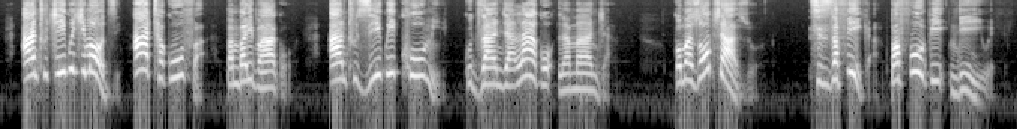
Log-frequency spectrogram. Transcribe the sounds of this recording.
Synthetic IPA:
antʰut͡ʃikwit͡ʃimɔd͡zi | atʰakufa̰ | pambalip̬aːkɔ | antʰuzikwikʰumḭ | kud͡zand͡ʒalakɔlamaːnd͡ʒa̰ | kɔmazɔpʰazɔ̰ | sizid͡zafika | pafupindḭːwɛ̰

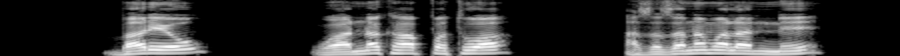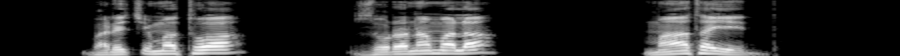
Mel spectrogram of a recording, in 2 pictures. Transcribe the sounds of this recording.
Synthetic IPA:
bɐɾɛjɐw | waːnːɐkaːpːɐt̪ʊwaː | ɐzɐzɐnɐmɐlɐnːɛ | bɐ̰ɾɛt͡ʃʼɪmɐt̪ʊwaː | zɔɾɐnɐmɐlɐ | maːt̪ɐje̞ːd̪ːɐ̥

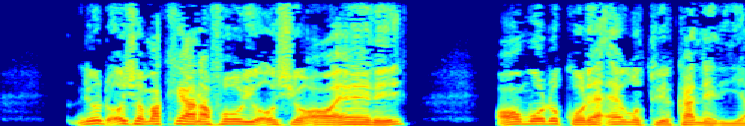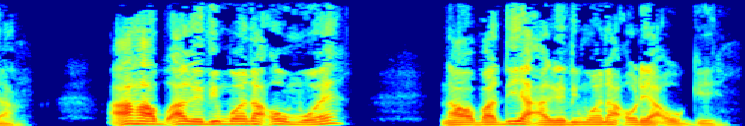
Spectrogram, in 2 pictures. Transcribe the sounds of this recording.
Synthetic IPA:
neondoːɕiɔmakeɣanafoɾoɾiɔoɕjɔɔɛɾe | ɔmoːndokoɾeaʔɛɣotwekaneɾia̰ | a̰ɦabuaɣeðimwɛnaʔomwɛ | naɔbadiaʔaɣeðimwɛna̰ʔoɾea̰ʔoɡe

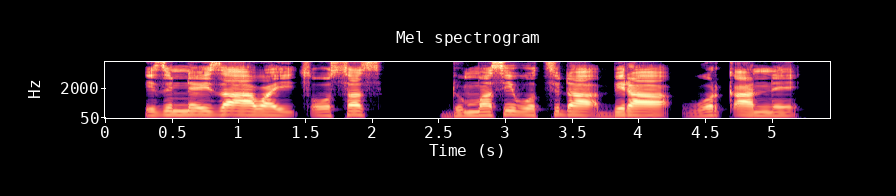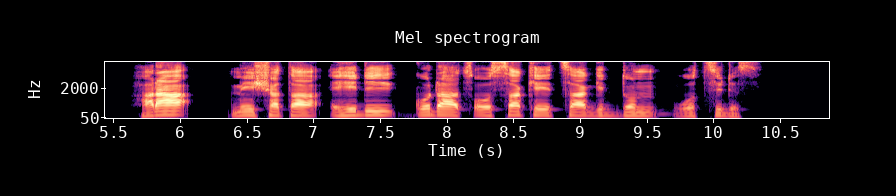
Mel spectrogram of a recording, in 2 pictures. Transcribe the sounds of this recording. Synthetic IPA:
ʔɪzɪnːɛɪzɐaːwɐjt͡sʼo̞ːsːɐs | d̪ʊmːɐsɪwɔt͡sːɪd̪ɐbɪɾaːwɔɾkʼːaːnːɛ | hɐɾɐ | miːʃːɐt̪ɐɛhɪd̪ɪɡɔd̪aːt͡sʼo̞ːsːɐke̞ːt͡sːaːɡɪd̪ːɔnwɔt͡sːɪd̪ɛs

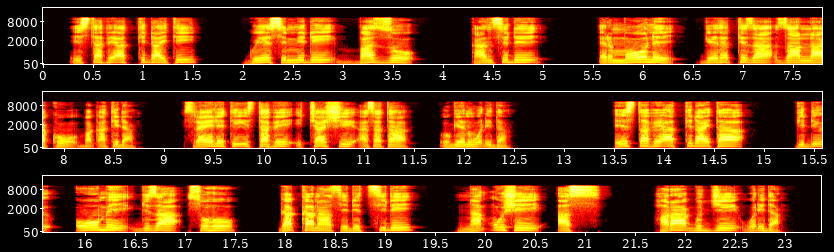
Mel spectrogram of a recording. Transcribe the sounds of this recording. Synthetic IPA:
ʔɪst̪ːɐfɛɐt̪ːɪd̪ɐjt̪ɪ | ɡʊjɛsɪmːɪd̪ɪbɐzːɔ | kɐnt͡sːɪd̪ɪ | ɛɾmoːnɛ | ɡe̞ːt̪ɛt̪ːɪzɐzaːlːaːkːɔbɐkʼɐt̪ɪd̪ɐ̰ | ʔɪsɾaːeːlɛt̪ɪːst̪ːɐfɛɪt͡ʃːɐʃːɪɐ̰sɐt̪ɐ | ʔɔɡɛnwɔɗɪd̪ɐ̰ | ʔɪst̪ːɐfɛɐt̪ːɪd̪ɐjt̪ɐ | ɡɪd̪ɪ | oːmɛɡɪzɐsɔɦɔ | ɡɐkːɐnaːsɛd̪ɛt͡sːɪd̪ɪ | nɐmːʊʃɪɐs | hɐɾɐɡʊd͡ʒːɪwɔɗɪd̪ɐ̰

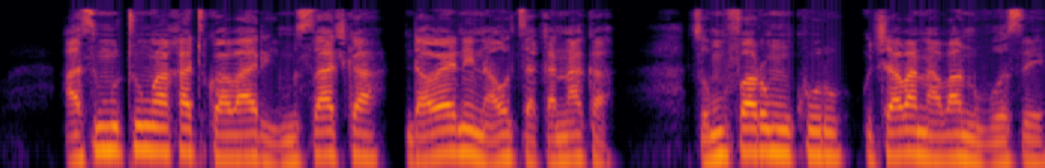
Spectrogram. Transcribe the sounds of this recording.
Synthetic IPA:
asimutumuakati̥kwaʋaːɾimusat͡ʃkandaujane̞n̤aud͡zakanaːka | d͡zo̞mufaɾo̞mukuɾuut͡ʃaʋanaʋan̤uʋo̞ːse̞

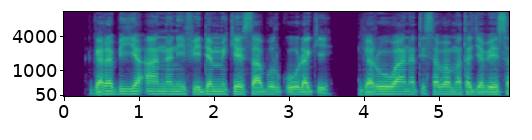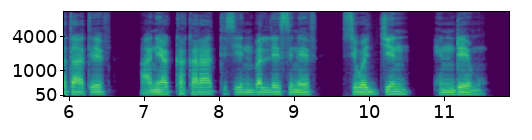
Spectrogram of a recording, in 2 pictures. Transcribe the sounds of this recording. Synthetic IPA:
ɡɐɾɐbɪjːɐʔaːnːɐniːfɪd̪ɐmːɪke̞ːsːaːbʊɾkʼuːᶑɐkʼɪ | ɡɐɾuːwaːnɐt̪ɪsɐβɐmɐt̪ɐd͡ʒɐβe̞ːsːɐt̪aːt̪eːf | ʔɐ̰nɪɐkːɐkɐɾaːt̪ːɪsiːnbɐlːe̞ːsːɪne̞ːf | sɪwɐd͡ʒːɪn | hɪnd̪e̞ːmʊ̥

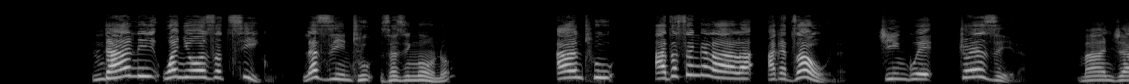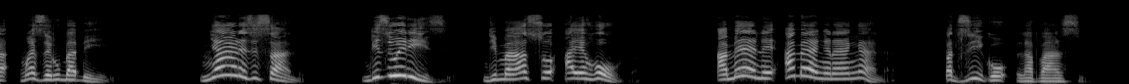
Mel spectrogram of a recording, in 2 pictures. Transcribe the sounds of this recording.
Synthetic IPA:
ndaniwaɲɔzat͡sʰiku | lazintʰuzaziŋɔːnɔ | antʰu | ad͡zasaŋɡalalaːkad͡zaɔ̰na | t͡ʃiŋɡwɛ | t͡ʃɔjɛzɛ̰ɾa̰ | mand͡ʒamwazɛɾuɓaɓɛ̰ːli | ɲalɛzisanu | ndiziwiɾizi | ndimasɔʔajɛɦɔːva | amɛnɛʔamajaŋanajaŋana | pad͡zikɔlapaːnsi̥

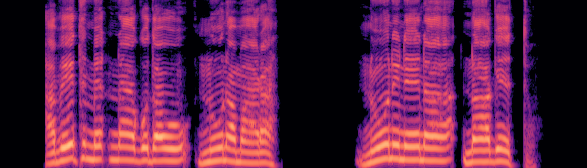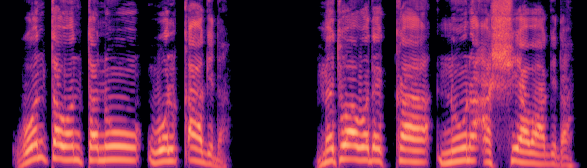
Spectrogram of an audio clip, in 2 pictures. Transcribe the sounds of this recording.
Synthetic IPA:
ʔɐbe̞ːt̪ɪmɛɗɪnaːɡɔd̪ɐwnuːnɐmaːɾɐ | nuːnɪne̞ːnanaːɡe̞ːt̪ːo̥̰ | wɔnt̪ːɐwɔnt̪ːɐnuːwɔlkʼːaːɡɪd̪ɐ̰ | mɛt̪ʊwaːwɔd̪ɛkːɐnuːnɐʔɐʃːɪjawaːɡɪd̪ɐ

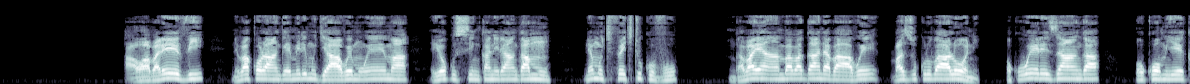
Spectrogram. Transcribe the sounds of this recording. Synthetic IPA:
a̰woaβale̞ːvi | neβako̞laːŋɡe̞ːmiɾimuɟaːβwe̞muwe̞ːma | ejo̞ːk̬usiːŋkaniɾaːŋɡamu | ne̞muci̥fe̞ːci̥tukuvu | ŋɡaβajaːmbaːβaɡaːndaβaːβwe̞ | βazukuluβaːlo̞ːnḭ | o̞kuwe̞ːɾe̞zaːŋɡa | o̞kwo̞ːmuje̞ːka

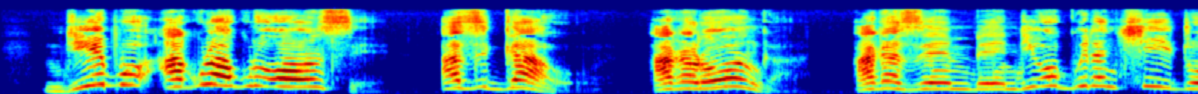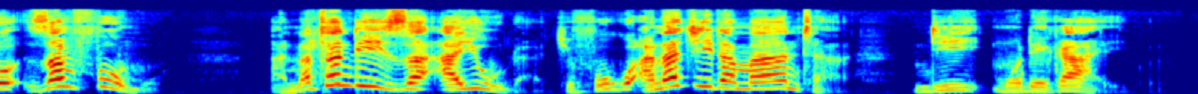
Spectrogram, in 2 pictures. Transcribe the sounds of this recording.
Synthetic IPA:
ndipɔʔakuluak̬uluɔnsɛ̥ | aziɡawɔ | akalɔŋɡaː | kazɛmbɛndiɔɡwiɾant͡ʃʰitɔzaɱfumu | anatʰandizaʔajuɗat͡ʃifukɔʔanat͡ʃitamantʰa̰ | ndimɔɗɛkaːji

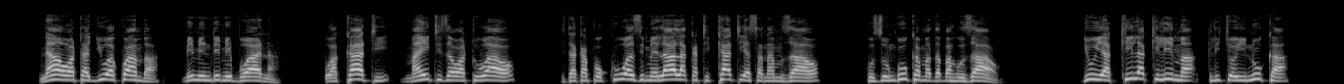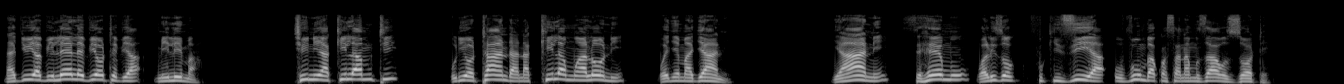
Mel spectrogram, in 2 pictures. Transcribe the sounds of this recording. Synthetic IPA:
naɔwataʄuakwamba | mimindimiɓwana̰ | wakatimaitizawatuwaɔ | z̥itakapɔkuwazimɛlalakatikatijasanamuzaɔ | kuzuŋɡukamaðaɓaɦuzaɔ̰ | ʄuːjakilakilimakilit͡ʃɔinuka | naʄuːjavilɛlɛvjɔtɛvjamilima̰ | t͡ʃinijakilam̩ti | uliɔtandanakilamwalɔni | wʔɛɲɛmaʄanḭ | jaːni | sɛɦɛmuwalizɔfukiziauvumbakwasanamuzaɔzɔtɛ̰

